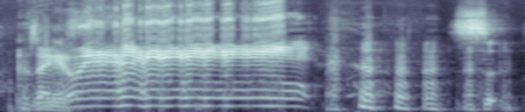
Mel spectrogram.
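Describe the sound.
A person does a loud, wavering goat-like bleat for about a second and a half, then breaks into quick chuckling speech right afterward.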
